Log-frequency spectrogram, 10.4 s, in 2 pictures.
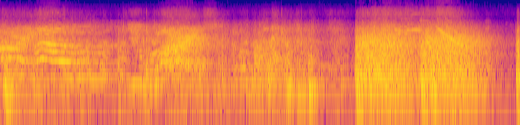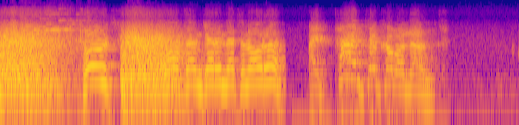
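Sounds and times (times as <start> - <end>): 
laughter: 0.2 - 3.6
gunshots: 3.6 - 7.2
speech: 7.1 - 9.7.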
